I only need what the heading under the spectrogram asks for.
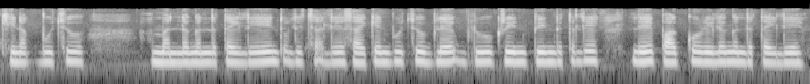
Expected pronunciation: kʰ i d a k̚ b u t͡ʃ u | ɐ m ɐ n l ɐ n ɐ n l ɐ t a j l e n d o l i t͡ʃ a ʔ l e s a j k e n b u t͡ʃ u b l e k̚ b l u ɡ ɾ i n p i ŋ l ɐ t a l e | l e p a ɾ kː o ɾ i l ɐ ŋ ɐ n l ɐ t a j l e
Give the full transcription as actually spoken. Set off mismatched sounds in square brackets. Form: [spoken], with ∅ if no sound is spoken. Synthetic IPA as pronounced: kʰ i [n] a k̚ b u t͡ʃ u | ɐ m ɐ n l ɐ [ŋ] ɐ n l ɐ t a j l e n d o l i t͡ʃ a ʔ l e s a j k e n b u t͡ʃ u b l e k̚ b l u ɡ ɾ i n p i ŋ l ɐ t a l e | l e p a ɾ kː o ɾ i l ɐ ŋ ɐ n l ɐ t a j l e

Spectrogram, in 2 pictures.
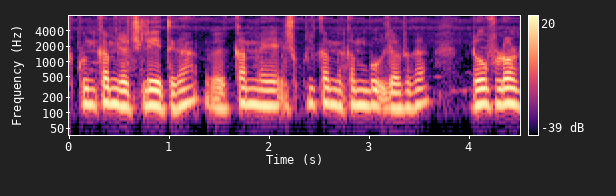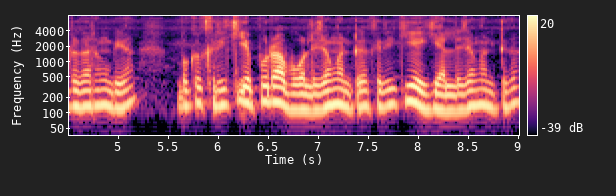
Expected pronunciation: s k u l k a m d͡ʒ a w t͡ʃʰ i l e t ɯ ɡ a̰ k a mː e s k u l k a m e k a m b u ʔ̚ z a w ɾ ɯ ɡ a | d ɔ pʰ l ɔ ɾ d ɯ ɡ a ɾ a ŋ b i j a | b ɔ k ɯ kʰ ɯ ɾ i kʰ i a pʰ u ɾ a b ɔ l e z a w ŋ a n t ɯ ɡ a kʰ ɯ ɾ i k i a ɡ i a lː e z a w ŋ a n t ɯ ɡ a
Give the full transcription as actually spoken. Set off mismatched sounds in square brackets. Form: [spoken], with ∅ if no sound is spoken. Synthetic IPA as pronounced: s k u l k a m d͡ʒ a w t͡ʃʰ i l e t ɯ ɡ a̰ k a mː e s k u l k a m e k a m b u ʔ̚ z a w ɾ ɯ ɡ a | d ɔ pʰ l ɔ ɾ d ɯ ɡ a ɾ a ŋ b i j a | b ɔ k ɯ kʰ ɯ ɾ i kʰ i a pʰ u ɾ a b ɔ l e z a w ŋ a n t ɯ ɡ a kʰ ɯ ɾ i k i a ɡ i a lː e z a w ŋ a n t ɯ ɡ a

